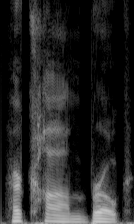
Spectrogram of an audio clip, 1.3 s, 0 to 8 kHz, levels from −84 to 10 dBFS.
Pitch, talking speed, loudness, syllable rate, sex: 100 Hz, 135 wpm, -17 LUFS, 3.7 syllables/s, male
